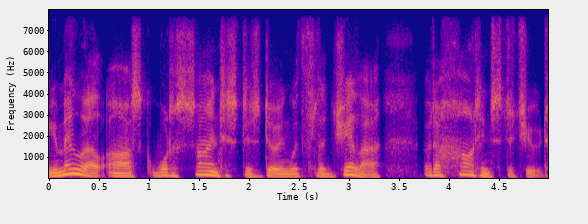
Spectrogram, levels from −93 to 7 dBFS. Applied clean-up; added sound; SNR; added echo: none; none; none; none.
